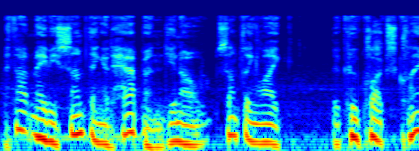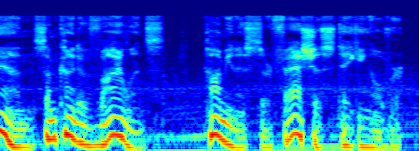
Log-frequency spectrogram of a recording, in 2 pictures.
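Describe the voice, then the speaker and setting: Man acting a desperate, rattled store owner, gravelly. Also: lowish voice, expressive, normal speed, a little hiss or hum. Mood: nervous, placating. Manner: frantic shouting, pleading, later shaky and weary. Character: panicked, desperate small-town store owner, adult man. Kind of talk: audiobook character acting.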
